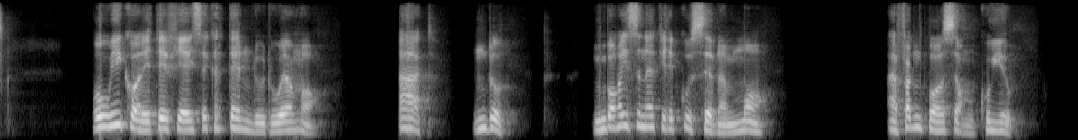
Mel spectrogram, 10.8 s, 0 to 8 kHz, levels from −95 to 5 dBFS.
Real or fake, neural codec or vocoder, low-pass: fake; codec, 16 kHz, 0.8 kbps, ZipCodec; 7.2 kHz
